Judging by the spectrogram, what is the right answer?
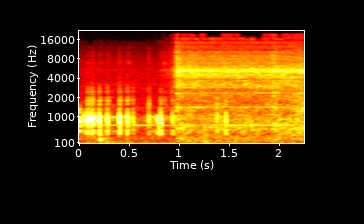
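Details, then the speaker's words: Behringer Eurorack UB1002 mixer, heard through valve amps. A few soft clicks, then a steady, even clean hiss with no mains hum, where there was a horrible hum before. This mixer model is known for hiss. "and you can hear clean hiss no hum yeah and these mixes Euro Euro TR ub12 are known for their hissin"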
